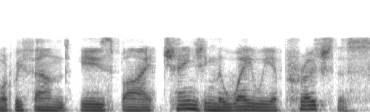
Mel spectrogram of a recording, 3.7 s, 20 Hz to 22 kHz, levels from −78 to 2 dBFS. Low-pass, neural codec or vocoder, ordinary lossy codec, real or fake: 5.4 kHz; none; AAC, 24 kbps; real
